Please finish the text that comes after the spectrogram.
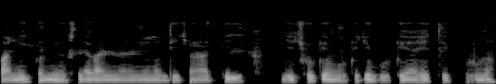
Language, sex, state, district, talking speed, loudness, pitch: Marathi, male, Maharashtra, Nagpur, 135 wpm, -27 LUFS, 105 Hz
